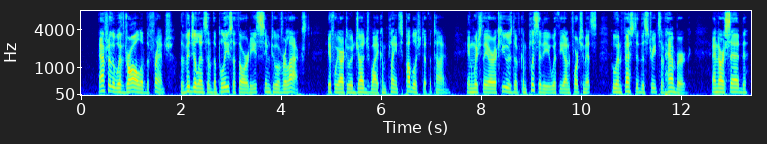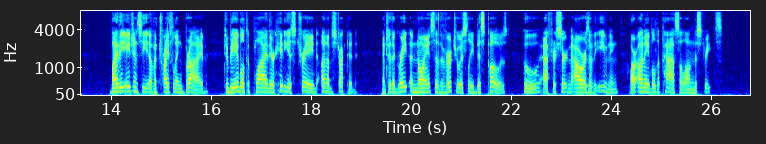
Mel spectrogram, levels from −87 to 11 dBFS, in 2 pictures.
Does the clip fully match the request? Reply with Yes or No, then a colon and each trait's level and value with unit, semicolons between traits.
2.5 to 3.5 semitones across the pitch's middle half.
Yes: average, 2.9 semitones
